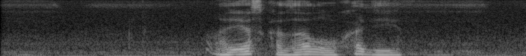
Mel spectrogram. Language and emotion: Russian, neutral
